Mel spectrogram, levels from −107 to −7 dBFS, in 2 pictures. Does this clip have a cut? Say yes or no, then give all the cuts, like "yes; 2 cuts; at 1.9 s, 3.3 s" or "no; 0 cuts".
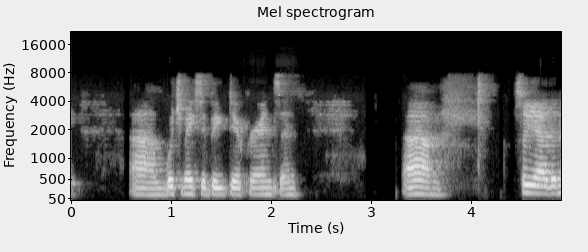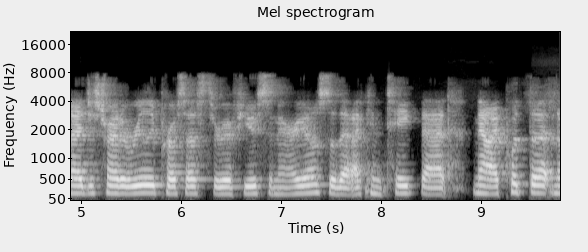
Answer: no; 0 cuts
